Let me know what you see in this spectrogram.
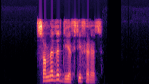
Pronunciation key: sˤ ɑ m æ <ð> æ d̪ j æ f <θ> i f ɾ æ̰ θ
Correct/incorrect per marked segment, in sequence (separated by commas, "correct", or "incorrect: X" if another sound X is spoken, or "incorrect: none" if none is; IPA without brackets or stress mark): correct, correct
